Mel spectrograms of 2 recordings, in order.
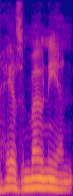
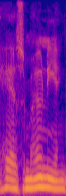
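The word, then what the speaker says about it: Hasmonean: led to the establish establishment of the independent Hasmonian kingdom.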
